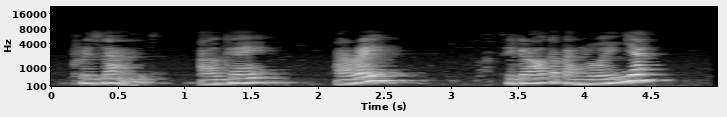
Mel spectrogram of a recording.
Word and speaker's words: present: Khi nó ở dạng danh từ, khi nó đứng ở vị trí là danh từ thì trọng âm của nó rơi vào âm tiết đầu tiên. Khi nó đứng ở vị trí là động từ, trọng âm của nó sẽ rơi vào âm tiết thứ hai.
